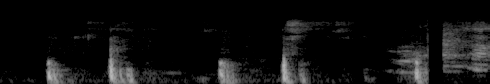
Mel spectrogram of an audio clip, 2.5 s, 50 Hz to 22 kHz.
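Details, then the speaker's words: Opening snap of mitral stenosis in a heart-sound quiz recording: crisp, regular heart sounds at about 70 a minute, with an early extra snap after the second sound (one listener guessed S3). "that is opening snap in mitro stenosis that's crazy"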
